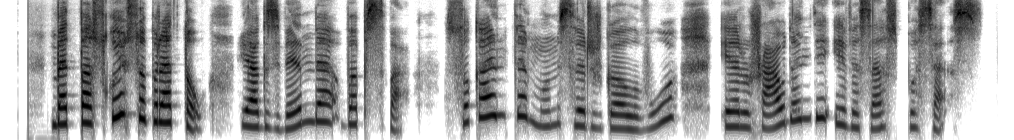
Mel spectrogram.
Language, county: Lithuanian, Klaipėda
